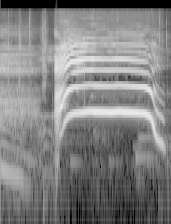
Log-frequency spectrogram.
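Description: A person's long, high-pitched squeal of excitement, held on one steady pitch for a little over a second and dropping away at the end, starting just under a second in. Before it, a short, breathy falling vocal sound.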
